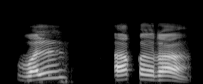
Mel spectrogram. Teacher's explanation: را کے اوپر زبر ہے اس لیے را کو ہم پر پڑھیں گے، موٹا پڑھیں گے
